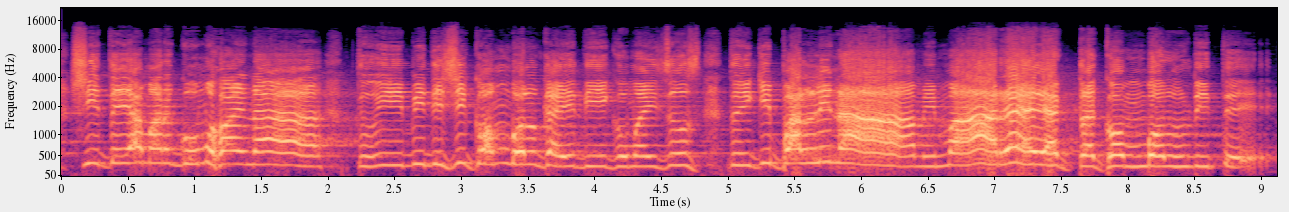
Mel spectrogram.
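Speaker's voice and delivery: high, loud acted reproach; wailing mother. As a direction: chant it as an anguished cry to a neglectful son. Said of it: "কান্দে আর ডাকে".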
